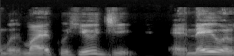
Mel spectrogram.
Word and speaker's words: Huger: My last name is pronounced Hugie. So my mom is from South Carolina and dad from South Carolina, and our last name is pronounced Hugie.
